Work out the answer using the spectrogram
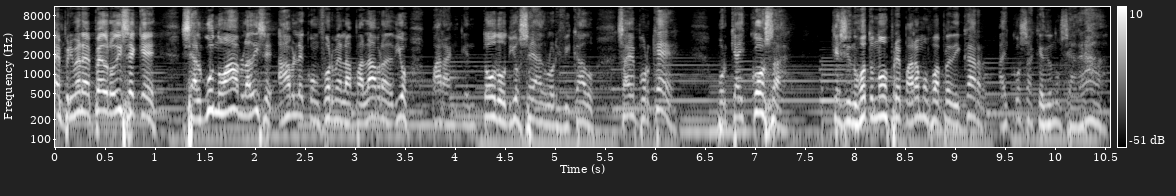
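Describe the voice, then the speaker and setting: A man preaches with fervor in a strikingly high, quick voice, a gravelly rasp running through his words. He leans on repeated refrains and lifts into chanted, sing-song lines. Faint music plays underneath. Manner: impassioned, repeats "mi amado hermano", chants some lines. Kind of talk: sermon.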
